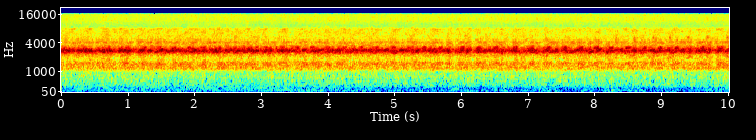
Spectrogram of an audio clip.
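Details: Frogs croaking at a pond in Ingye Art Park, Suwon, late on a rainy night: a dense, unbroken chorus of many overlapping callers, with a steady high buzzing band and a lower band, plus a hiss of rain throughout.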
